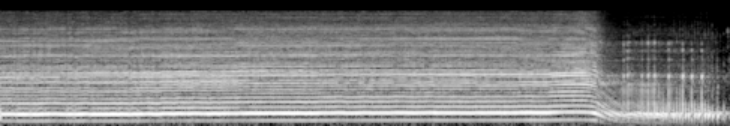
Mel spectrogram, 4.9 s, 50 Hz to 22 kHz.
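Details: Freshly overhauled modified K&B .61 glow engine from CF Lee, test run after idle screw setting and restart: high, steady full-throttle scream held evenly for four seconds, then cut off and winding down; smooth and healthy.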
